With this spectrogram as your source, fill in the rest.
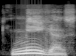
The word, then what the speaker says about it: migas: Migas.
